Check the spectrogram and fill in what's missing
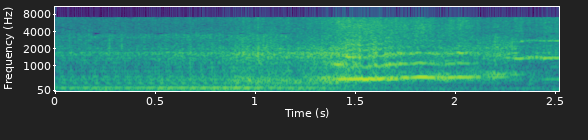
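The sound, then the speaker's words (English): A taxi approaches with a steady engine drone that swells louder midway as the motor revs higher, then eases slightly as it draws near. No one speaks. “Oh, here comes another car. A taxi.”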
